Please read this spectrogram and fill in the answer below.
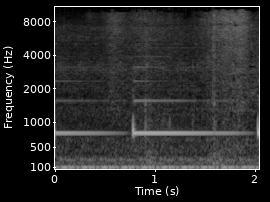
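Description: Dashboard warning chime of a Ram pickup, sounding with the ignition on and the engine not running. It is a long, steady electronic tone that restarts about a second in, over a low steady hum.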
